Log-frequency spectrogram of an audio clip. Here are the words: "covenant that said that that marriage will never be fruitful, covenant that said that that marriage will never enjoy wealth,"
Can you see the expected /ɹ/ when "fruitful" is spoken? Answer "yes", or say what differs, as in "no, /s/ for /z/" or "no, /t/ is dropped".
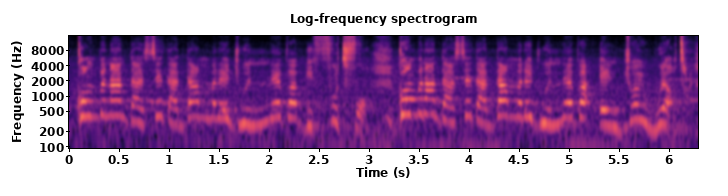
no, /ɹ/ is dropped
